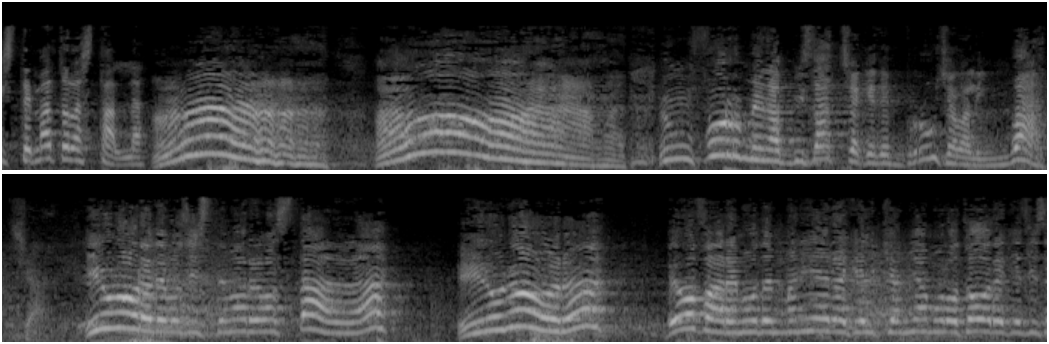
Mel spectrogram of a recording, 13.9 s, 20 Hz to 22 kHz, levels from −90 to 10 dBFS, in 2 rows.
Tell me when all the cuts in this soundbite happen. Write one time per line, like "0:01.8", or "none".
none

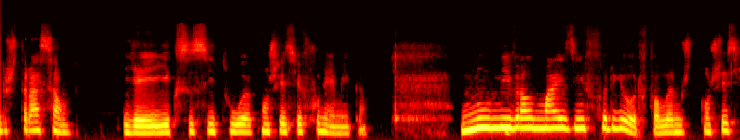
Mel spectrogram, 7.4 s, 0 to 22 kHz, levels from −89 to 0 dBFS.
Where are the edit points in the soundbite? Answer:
none

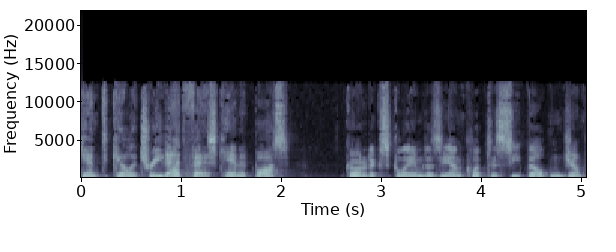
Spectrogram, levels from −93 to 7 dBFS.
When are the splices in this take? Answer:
none

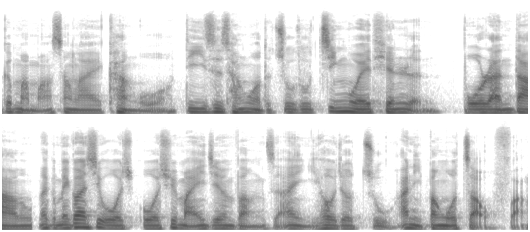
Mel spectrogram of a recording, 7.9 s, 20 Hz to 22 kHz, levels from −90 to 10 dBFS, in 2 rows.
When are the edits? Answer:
0:04.2

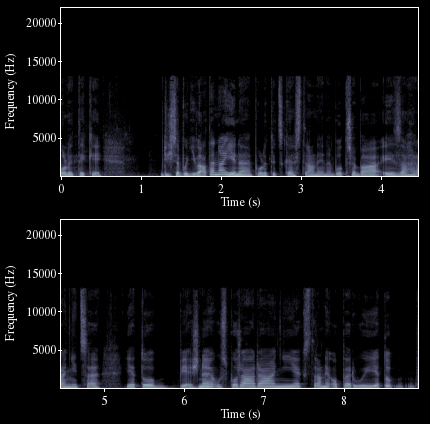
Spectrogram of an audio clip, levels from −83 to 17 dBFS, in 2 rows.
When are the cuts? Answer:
none

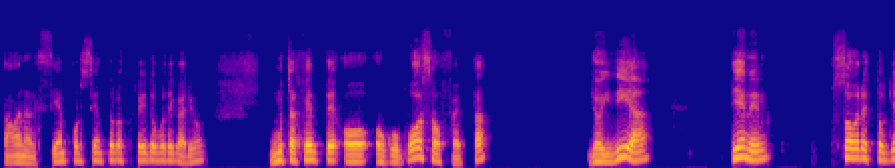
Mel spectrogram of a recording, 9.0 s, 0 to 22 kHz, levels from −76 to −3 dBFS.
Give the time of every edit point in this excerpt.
none

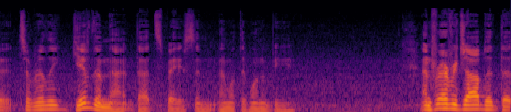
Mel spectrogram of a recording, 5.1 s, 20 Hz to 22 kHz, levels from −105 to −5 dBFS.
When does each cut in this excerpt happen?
0:02.2

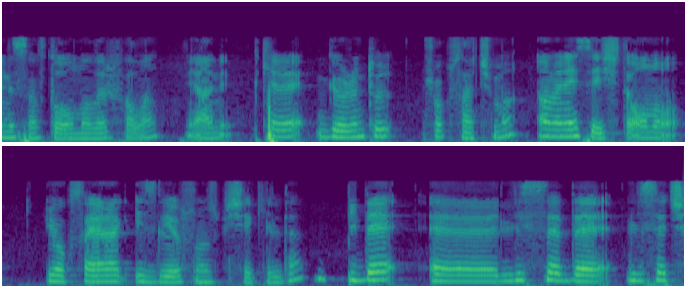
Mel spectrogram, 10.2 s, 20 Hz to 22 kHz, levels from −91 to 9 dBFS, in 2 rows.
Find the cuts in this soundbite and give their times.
0:04.0

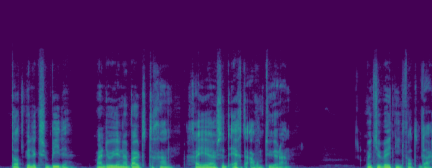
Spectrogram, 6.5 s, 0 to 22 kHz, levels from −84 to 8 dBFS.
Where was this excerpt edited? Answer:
0:01.3
0:02.7

